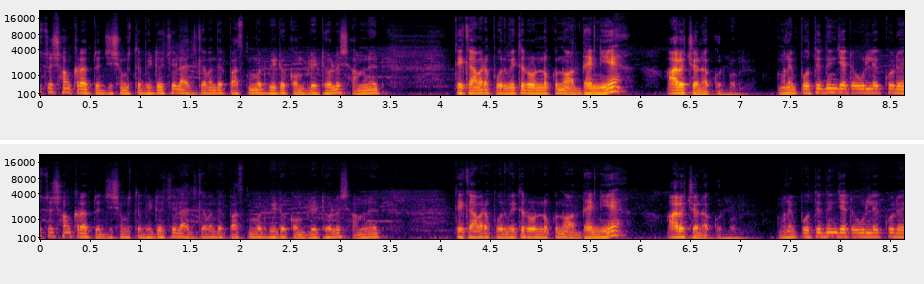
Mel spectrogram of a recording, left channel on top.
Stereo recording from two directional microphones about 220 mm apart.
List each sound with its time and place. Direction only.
0.0 s speech: 45° left (ahead or behind)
